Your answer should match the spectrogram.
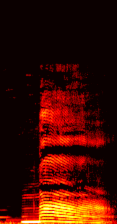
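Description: A woman's voice drawing out one long vowel in a sing-song way, sounding out a syllable of the word "lama"; it starts about half a second in and slowly falls in pitch.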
